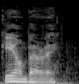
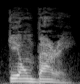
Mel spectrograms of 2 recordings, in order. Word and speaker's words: Guillain-Barré: Guillain-Barré syndrome, is that correct? – Guillain-Barré. – Guillain-Barré. – Yeah. – Is that the anglicised way of pronouncing it? Barry? I don't know. – I'm told that officially that's the phonetic pronunciation.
